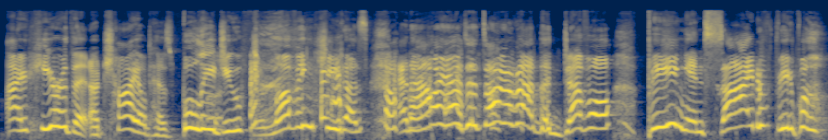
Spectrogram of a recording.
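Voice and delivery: laughing-crying, overwhelmed; teary. Real, not acted. Overwhelmed, near tears.

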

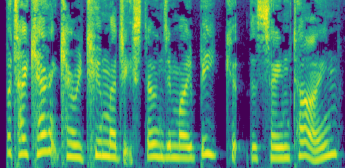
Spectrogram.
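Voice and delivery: put-on high, earnest young girl; a girl pleading to save the prince. A narrator's reading. Ketcha voiced in story.

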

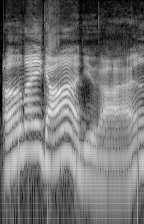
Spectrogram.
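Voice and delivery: put-on a high, loud, slow Valley Girl gush. Brits falling back on a Valley Girl accent, gushing. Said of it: "that's what they think Americans all sound like".

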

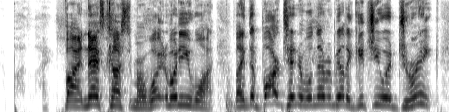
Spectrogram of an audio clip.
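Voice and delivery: normal talking voice

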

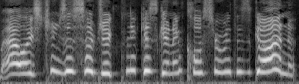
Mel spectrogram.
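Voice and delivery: high, loud pretend plea; mock panic. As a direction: beg for rescue urgently. Pretend held at gunpoint.

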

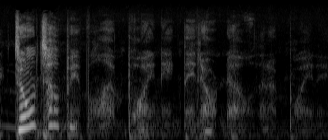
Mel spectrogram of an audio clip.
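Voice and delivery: hushed, whispered plea to keep it between you; mock-secret whisper. Podcaster to co-host who exposed their pointing, playful whisper.

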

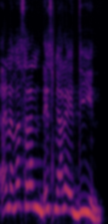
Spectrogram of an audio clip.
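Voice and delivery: high, punchy comic reveal of the name; good opener delivery. Shown as a demonstration. Coach demos the good way to open a joke, high and punchy. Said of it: "تعالى بقى بعديها أقول لك".

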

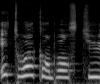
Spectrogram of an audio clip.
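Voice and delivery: loud, high cartoon-host question; Dora creepy. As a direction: put on an over-bright, creepy kids' show heroine. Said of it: "c'est hyper creepy quand elle fait". (imitation appuyée d'une Dora flippante)

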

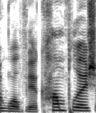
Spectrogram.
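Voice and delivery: ordinary talk

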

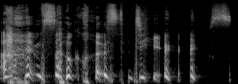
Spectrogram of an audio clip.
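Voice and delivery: high, slow words squeezed out through laughter; laughing so hard it nearly turns to crying; teary, breathless laughter; laughing to tears. Real, not acted. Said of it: "Are you crying right now?".

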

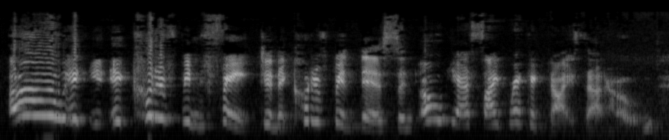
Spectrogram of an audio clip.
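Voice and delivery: high, loud, stammering mimicry of a bad liar; mock flustered denial. Vlogger mimicking the brother's denials about the photograph, mock flustered.

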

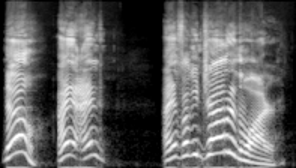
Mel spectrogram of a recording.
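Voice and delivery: high, loud indignant denial; imitating Corey. Corey denying he dropped the bag, high indignant snap. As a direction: snap back defensively. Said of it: "Corey denies".

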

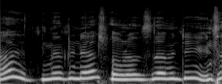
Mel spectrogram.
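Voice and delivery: put-on sound bite for the press, timbre changed; mock press-interview voice. Singer mocking her own Billboard interview answer, put-on press voice. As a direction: play up a boast for an interviewer. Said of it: "it sounds good for press".

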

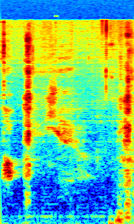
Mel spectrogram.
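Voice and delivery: whispered curse under the breath. Real, not acted. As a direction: breathe it out unvoiced. Muttered reaction.

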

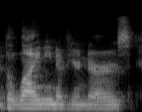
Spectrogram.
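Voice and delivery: normal talking voice

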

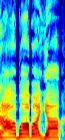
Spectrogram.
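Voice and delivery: brushing-off nonsense syllables; mocking babble. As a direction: drown out their excuses with mock babble. Cuts off friends with mocking babble.

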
